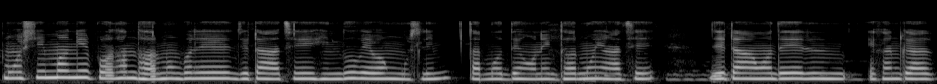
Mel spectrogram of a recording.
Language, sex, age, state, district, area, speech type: Bengali, female, 30-45, West Bengal, Dakshin Dinajpur, urban, spontaneous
